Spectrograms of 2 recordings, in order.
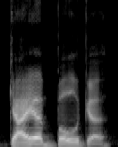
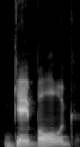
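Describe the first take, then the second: First: The name is said long, in several syllables. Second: The name is said short, in two syllables. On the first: This copies the form just heard in the video. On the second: This is the form heard in Japanese media. "I have always heard the Japanese pronunciation"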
